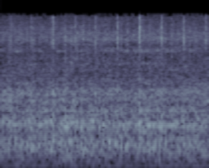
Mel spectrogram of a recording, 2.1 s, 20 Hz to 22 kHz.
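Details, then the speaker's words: 2004 Chevy Tahoe with P0300 random misfire that stalls and stumbles at idle: sharp, irregular snapping ticks over a quiet idle from one coil-on-plug/plug boot arcing on one bank; exact coil not yet found. "No arcing here, but you can hear it over there on that side. We just got to find out which one of these is arcing."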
